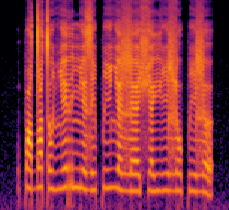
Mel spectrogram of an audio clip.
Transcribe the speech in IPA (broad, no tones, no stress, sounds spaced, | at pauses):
p ə dˤ ə t o ʎ e r ɲ e z i p i ʎ ɛ ɮ ɛ ç ɛ j i ɮ o p i ɮ ə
